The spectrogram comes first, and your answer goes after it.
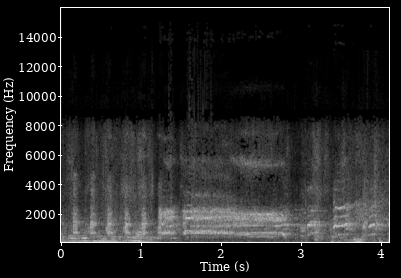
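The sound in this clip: A rooster crows among clucking hens on a poultry farm in Ghazni, Afghanistan. Busy clucking gives way to one long, loud crow, and softer clucks follow.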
